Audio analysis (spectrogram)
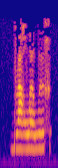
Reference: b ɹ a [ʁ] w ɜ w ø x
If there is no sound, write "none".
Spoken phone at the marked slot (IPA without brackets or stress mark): ʁ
